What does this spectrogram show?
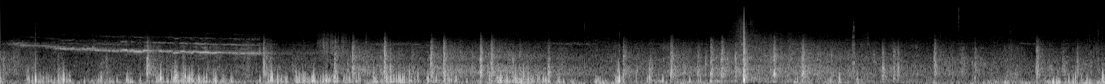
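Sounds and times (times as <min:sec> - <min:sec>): fireworks bangs and crackles: 0:00.0 - 0:11.0
sharp loud firework crack: 0:06.7 - 0:10.8.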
